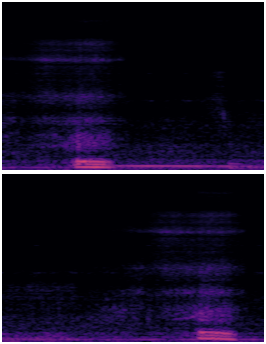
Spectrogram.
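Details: Sleeping mother snoring in a home ASMR recording: two loud, buzzing in-breath snores about four seconds apart, with quiet breathing between; ordinary sleep snoring.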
